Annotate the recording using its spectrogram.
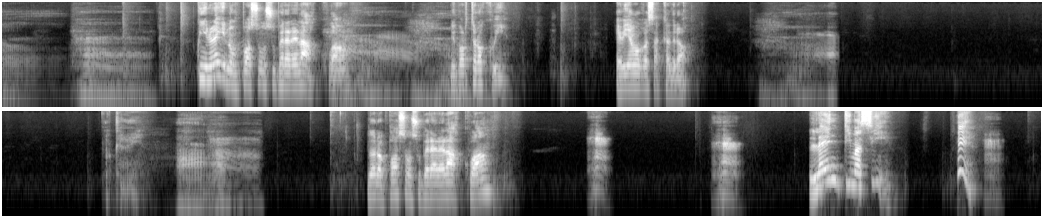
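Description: A young man talks with animation close to a microphone, with pauses.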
